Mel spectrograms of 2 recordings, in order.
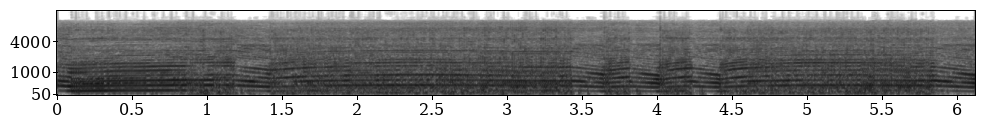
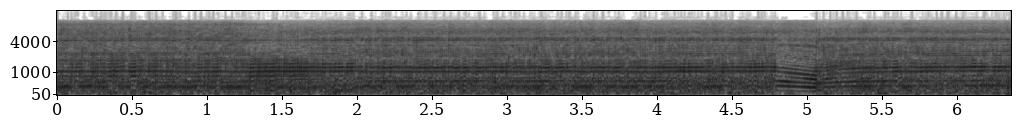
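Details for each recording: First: Tanaka PowerMate PMS340 two-stroke pruning saw, warm engine, after fuel delivery system repair; high revs sag and surge unevenly, sound not clear; carburetor needs a little more tuning. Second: Tanaka PowerMate PMS340 two-stroke pruning saw, cold engine, after fuel delivery system repair (it previously would not rev up); high-rev buzz dipping briefly and picking back up cleanly, slightly off tune.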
